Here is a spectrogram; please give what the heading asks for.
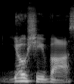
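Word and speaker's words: Iosivas: in this game again it's hard to pronounce this guy's name because it's like iocas but it's Yoshi Vos I believe if I got that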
